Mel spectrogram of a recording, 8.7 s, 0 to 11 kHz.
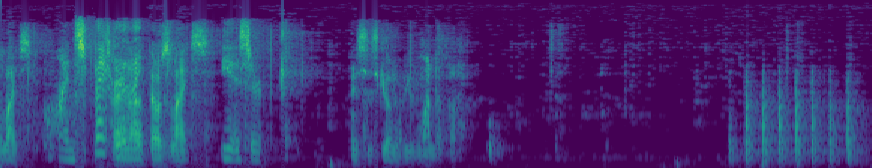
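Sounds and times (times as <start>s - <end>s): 
speech: 0.0s - 2.8s, 3.5s - 4.7s
firm knocks on a door: 7.2s - 8.7s.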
